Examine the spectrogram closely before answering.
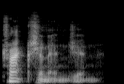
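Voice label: "traction engine", British English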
